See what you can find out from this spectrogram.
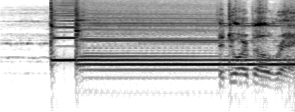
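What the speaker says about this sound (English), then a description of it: "The doorbell rang, so I took the orange bucket and brought it to the door and opened it." A doorbell chimes loudly, two electronic tones ringing out and sustaining, followed by a shorter second ring near the end.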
